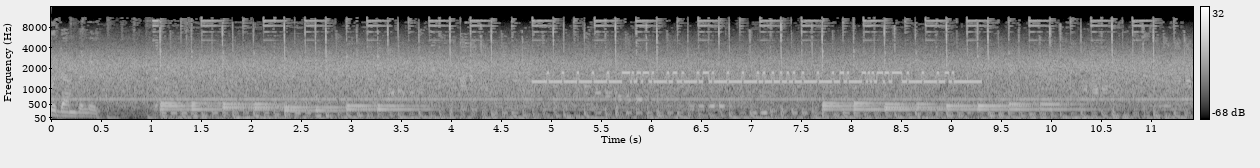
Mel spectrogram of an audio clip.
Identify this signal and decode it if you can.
RTTY (50 baud, 450 Hz shift), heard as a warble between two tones, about 1500 Hz centre, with radio static and a steady whistle near 660 Hz. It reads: WA1UR TU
